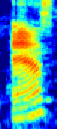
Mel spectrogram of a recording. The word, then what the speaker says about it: asked: Make sure that asked is pronounced like this. Asked. Okay? The K is pronounced usually, but it's pronounced really, really smoothly.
